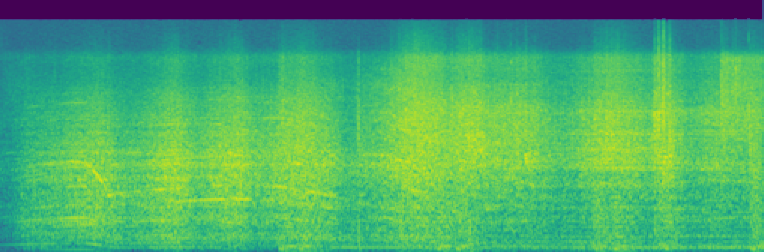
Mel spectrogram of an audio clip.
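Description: A car engine hums as the car drives closer on a wet road.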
